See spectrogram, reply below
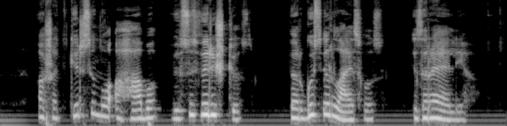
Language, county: Lithuanian, Vilnius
